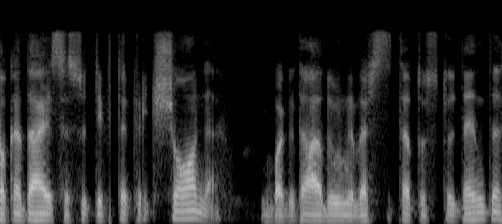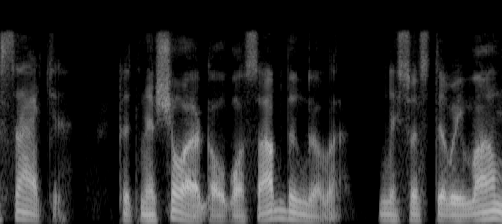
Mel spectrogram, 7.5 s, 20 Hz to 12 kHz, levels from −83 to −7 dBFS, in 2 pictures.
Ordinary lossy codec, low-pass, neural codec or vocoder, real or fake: AAC, 64 kbps; 7.2 kHz; codec, 16 kHz, 1 kbps, FreqCodec, larger model; fake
